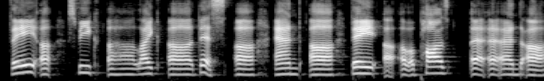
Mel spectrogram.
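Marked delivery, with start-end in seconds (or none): 0.1-3.0 slow, hesitant, halting, with uh after every word. Imitating people who speak too slowly, slow with uh between words. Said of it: "Too many people speak extremely slowly".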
